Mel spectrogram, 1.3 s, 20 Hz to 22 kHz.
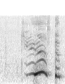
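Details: Two-week-old male Bull Terrier puppy named Bo, from litter CT29, eyes about to open, recorded 10 February 2013 indoors: one drawn-out nasal whimper that rises slightly then falls, followed by a brief second whine, with a quiet room.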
